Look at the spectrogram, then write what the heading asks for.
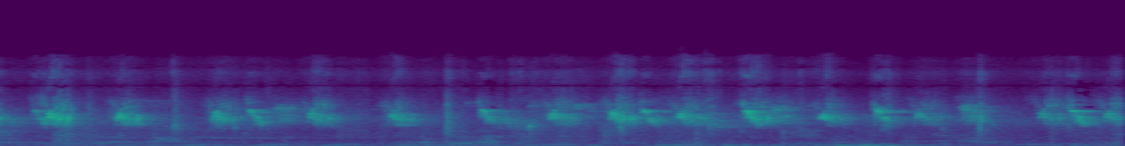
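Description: A small bird chirping over and over, about two to three short high chirps a second, over a steady low hum.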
